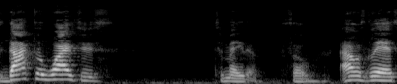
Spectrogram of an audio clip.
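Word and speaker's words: Wyche: any of the San monano or the Dr wies I had a comment from someone on the channel and they said that their name that was their last name and they said that the right pronunciation is whes so it's Dr Wes tomato so I was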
